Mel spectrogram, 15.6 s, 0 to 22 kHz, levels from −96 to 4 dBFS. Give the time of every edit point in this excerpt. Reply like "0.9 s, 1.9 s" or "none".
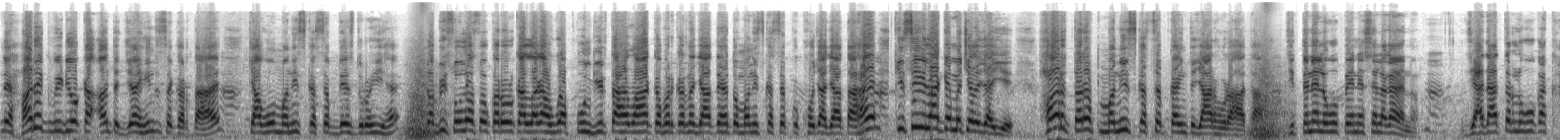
4.1 s, 8.9 s, 12.7 s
